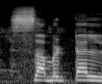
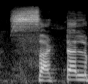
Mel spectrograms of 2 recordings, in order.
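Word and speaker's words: subtle: है तो इसको आप सबटल नहीं पढ़ोगे तब क्या पढ़ोगे जब सबटल नहीं पढ़ोगे क् 20 तो साइलेंट हो गया तो इसको आपको सिर्फ सटल पढ़ोगे क्या पढ़ोगे सटल बच्चों जैसे मैं आपको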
